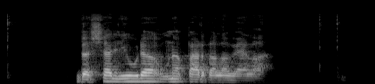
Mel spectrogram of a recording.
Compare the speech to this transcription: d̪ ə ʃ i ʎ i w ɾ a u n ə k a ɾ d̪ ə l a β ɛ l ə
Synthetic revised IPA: d̪ ə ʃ a ʎ i w ɾ ə u n ə p a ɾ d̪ ə l ə β ɛ l ə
